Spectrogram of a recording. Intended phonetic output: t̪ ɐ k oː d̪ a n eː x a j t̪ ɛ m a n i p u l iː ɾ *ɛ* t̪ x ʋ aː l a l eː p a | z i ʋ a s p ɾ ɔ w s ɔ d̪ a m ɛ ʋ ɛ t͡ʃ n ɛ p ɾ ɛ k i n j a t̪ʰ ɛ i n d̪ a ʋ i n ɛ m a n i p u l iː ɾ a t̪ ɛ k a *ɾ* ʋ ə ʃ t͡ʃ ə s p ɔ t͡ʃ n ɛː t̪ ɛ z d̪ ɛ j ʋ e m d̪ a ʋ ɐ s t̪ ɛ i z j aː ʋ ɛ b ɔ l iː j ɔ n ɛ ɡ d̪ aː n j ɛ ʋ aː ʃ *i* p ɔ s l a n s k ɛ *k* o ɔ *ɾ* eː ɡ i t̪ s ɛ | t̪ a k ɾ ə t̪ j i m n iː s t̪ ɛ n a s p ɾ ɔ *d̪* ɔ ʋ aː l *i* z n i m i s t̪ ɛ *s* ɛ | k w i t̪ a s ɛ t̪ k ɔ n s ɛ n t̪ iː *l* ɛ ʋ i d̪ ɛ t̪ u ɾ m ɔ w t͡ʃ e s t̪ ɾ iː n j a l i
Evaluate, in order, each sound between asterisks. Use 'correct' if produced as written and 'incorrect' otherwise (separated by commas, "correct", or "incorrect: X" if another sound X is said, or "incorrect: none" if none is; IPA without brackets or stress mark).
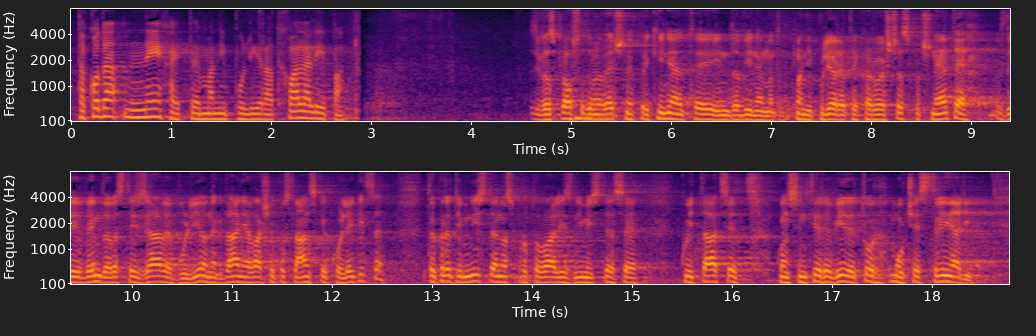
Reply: incorrect: a, correct, incorrect: ɛ, correct, incorrect: l, incorrect: t̪, correct, correct, incorrect: ɾ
